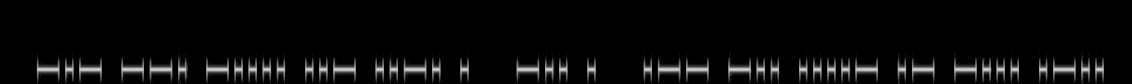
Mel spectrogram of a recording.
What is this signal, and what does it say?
Morse code, heard as a keyed tone, about 17 wpm, 700 Hz. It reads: KG6UFE DE WD4ABL
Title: USA Callsign DE Callsign 17wpm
